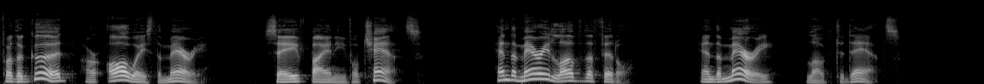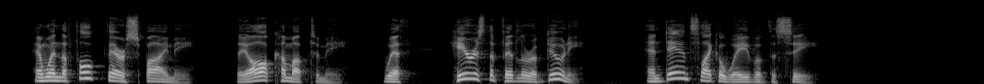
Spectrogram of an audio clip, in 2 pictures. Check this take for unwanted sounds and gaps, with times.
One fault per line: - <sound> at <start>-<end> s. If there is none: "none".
none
